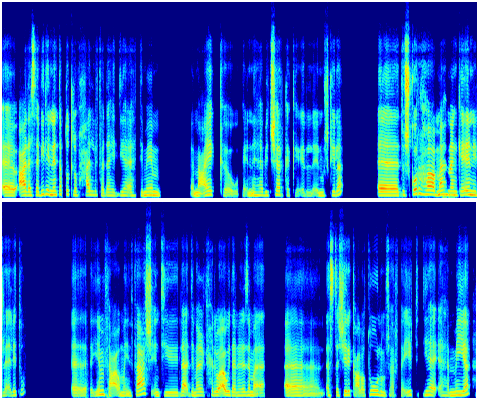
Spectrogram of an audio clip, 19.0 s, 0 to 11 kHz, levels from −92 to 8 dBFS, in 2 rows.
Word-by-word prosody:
آآ، 170 0 +3
على 195 0 +7
سبيل 205 +5 -1
إن 220 -3 +2
أنت 210 +2 +3
بتطلب 205 -5 -6
حل، 200 +1 -2
فده 175 -2 -7
هيديها 180 +1 -7
اهتمام 175 +2 -3 0.6
معاك، 200 - +1 0.2
وكأنها 185 +1 -6
بتشاركك 185 -2 0
ال 165 +2 -12
المشكلة. 180 +7 -4 0.7
آآ، 185 -1 +7
تشكرها 230 +4 +7
مهمًا 210 -1 +3
كان 205 +2 +3
اللي 190 -3 -3
قالته 200 - -8 0.9
آآ، - - -4
ينفع 230 -1 -1
أو - - -2
ما 170 - -5
ينفعش، 220 - +2
أنتِ 175 0 -7 0.3
لأ 195 - +2
دماغِك 185 0 -5
حلوة 190 -1 -1
أوي، 195 - +3
ده 180 - -2
أنا 175 0 -6
لازم 185 +1 -3
أ 155 - -2 0.4
آآ، 95 - -2
أستشيرك 190 +2 -1
على - - -2
طول 225 +3 -4
ومش 170 -3 -8
عارفة 155 - -13
إيه، - - -5
وتديها 205 -1 -5
أهمية، 195 +7 0
190 Hz, 140 wpm, -24 LUFS, 175-205 Hz, 0.9 s, على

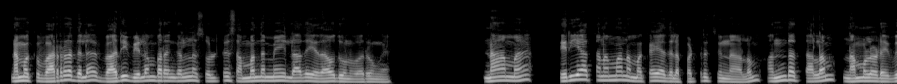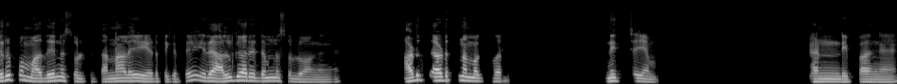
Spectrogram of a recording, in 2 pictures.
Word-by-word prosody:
நமக்கு 170 0 +3
வர்றதுல்ல 180 +3 +3 0.2
வரி 145 +8 +5
விளம்பரங்கள்னுனு 170 +1 +1
சொல்ட்டு 155 +4 -3
சம்பந்தமே 170 +4 +2
இல்லாத 155 0 +1
ஏதாவது 145 +1 +1
ஒண்ணு 125 -1 -4
வருங்க. 125 -2 -4 1.1
நாம 180 +1 +2 0.5
தெரியாத்தனமா 200 +1 +2
நம்ம 160 -4 +1
கை 170 - +3
அதுல 145 -3 -1
பட்டுருச்சுன்னாலும், 140 -1 -3 0.2
அந்த 190 +5 +2
தளம் 170 +10 +1 0.2
நம்மளுடைய 150 -2 +3
விருப்பம் 200 -1 +2
அதுன்னு 160 +5 +1
சொல்ட்டு 135 -1 -9
தன்னாலேயே 150 +2 +1
எடுத்துக்கிட்டு 130 +5 -7
இத 160 - +2
அல்கரிதம்ன்னு 160 -2 +1
சொல்வாங்கங்க. 120 -3 -7 0.8
அடுத்து 200 +2 0
அடுத்து 190 0 0
நமக்கு 155 -2 0
வ 140 - -5 1.1
நிச்சயம். 145 -5 -5 1.6
கண்டிப்பாங்க. 125 -2 -1
155 Hz, 110 wpm, -23 LUFS, 135-175 Hz, 1.6 s, வரி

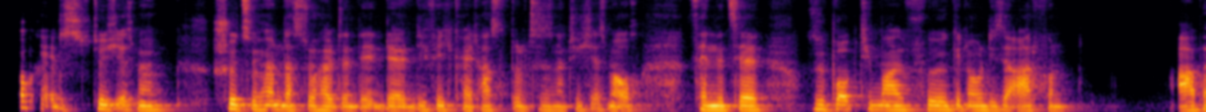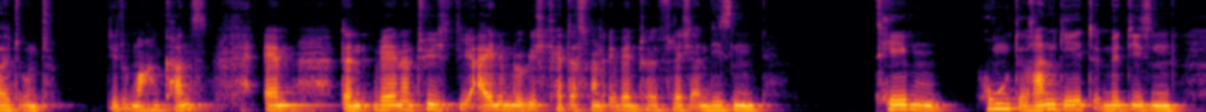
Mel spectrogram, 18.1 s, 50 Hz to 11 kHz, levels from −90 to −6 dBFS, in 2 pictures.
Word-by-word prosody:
Okay, 180 -8 -4
das - - -4
ist 130 - -9
natürlich 135 0 +1
erst - - -3
mal 120 0 +1 0.3
schön 140 -2 +3
zu 135 -1 0
hören, 130 0 +2
dass 120 0 +1
du 120 -1 -1
halt 110 -1 0
d 105 -1 -2
der 110 -2 0
die 115 +2 -3
Fähigkeit 120 -2 -3
hast 115 0 -5
und 115 -2 -3
das 115 - -14
ist 115 - -4
natürlich 110 +1 -6
erst - - -7
mal - - +3
auch - - -2 0.4
tendenziell 120 -1 +5 0.3
super 130 -2 +2
optimal 125 -2 +1
für 120 -1 +1
genau 120 -2 0
diese 115 0 -1
Art 115 0 +1
von 110 -2 -6 0.8
Arbeit 120 +1 +2
und 115 - -3 0.4
die 115 - -3
du - - -7
machen 120 +1 -1
kannst. 130 0 -2 0.4
Ähm, 125 0 +2 0.3
dann 120 +1 +2
wär 125 0 +4
natürlich 130 +1 0
die - - -4
eine 125 +1 +2
Möglichkeit, 125 +1 -1
dass 125 0 -6
man 125 -1 -2
eventuell 120 +1 -2
vielleicht 120 0 -4
an 120 0 +1
diesen 120 0 +2 0.8
Themenpunkt 135 +1 +1
rangeht 130 0 +2
mit 125 +1 +1
diesen 120 -1 +2
120 Hz, 180 wpm, -23 LUFS, 115-125 Hz, 0.8 s, tendenziell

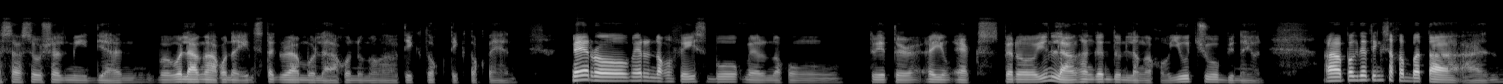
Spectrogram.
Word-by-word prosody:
sa 110 -3 -5
social 110 -2 -6
media. 95 -1 -8 0.4
Wala 115 +2 +3
nga 110 -2 +1
ako 110 +1 -6
na 105 - -2
Instagram, 105 +1 -4
wala 95 -3 -7
ako 100 +2 -10
ng 95 0 -14
mga 95 -1 -15
TikTok, - - -9
TikTok - - -13
na 95 - -8
yan. - - -27 0.6
Pero 180 -4 +8
meron 175 -1 0
akong 140 -2 -2
Facebook, 120 -1 -4
meron 100 -1 -6
akong 95 -2 -14 0.3
Twitter, 105 -2 -4
ay 115 -1 +1
yung 105 - -10
X, 105 -2 -4
pero 115 -1 0
yun 170 +6 -1
lang 105 -2 +4
hanggang 120 0 -2
dun 115 -1 -7
lang 95 -2 -7
ako, 90 +1 -14
YouTube 120 -3 -5
'yun 95 -2 -11
na - - -8
yun. - - -28 0.6
Ah, 170 +1 +8
pagdating 200 0 +1
sa - - +2
kabataan 110 - +2
110 Hz, 165 wpm, -23 LUFS, 100-120 Hz, 0.6 s, Pero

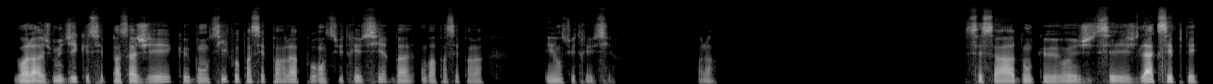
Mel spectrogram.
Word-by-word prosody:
Voilà, 90 -3 +5
je 85 - -7
me 90 - 0
dis 110 +5 -1
que - - -9
c'est - - 0
passager, 95 +3 +1
que 85 - -7
bon 95 +3 -5
s'il 115 +6 -3
faut 120 - -4
passer 110 -1 0
par 105 0 -6
là 105 - +2
pour 100 -2 -10
ensuite 95 -1 -6
réussir, 100 +6 0
bah 90 -1 -3
on 100 - -9
va 95 0 -3
passer - - -5
par 95 - -9
là 95 - -6 0.6
et 90 - -4
ensuite 90 0 -7
réussir. - - -6 0.8
Voilà. 80 -2 -10 2.5
C'est - - 0
ça 90 0 +5
donc 90 +1 -6
heu, 85 -1 -1
je 80 0 +2
c'est 90 0 +1
je 85 -1 -4
l'ai 100 - +6
accepté. 110 -3 +6
95 Hz, 180 wpm, -24 LUFS, 90-100 Hz, 2.5 s, l'ai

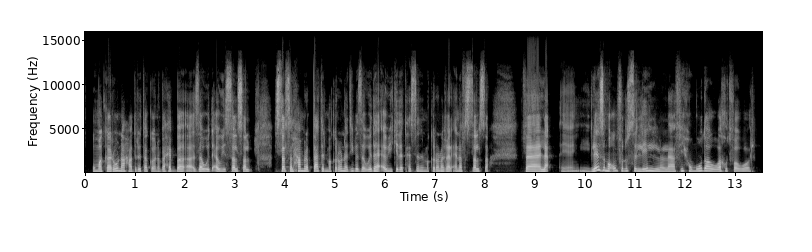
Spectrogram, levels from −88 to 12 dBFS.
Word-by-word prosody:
ومكرونة 195 +5 +2
حضرتك، 205 +2 -3
وأنا 175 0 -4
باحب 200 +3 -2
أزود 195 +3 +1
أوي 205 0 0
الصلصة 210 0 +2
ال 180 -4 -3 0.5
الصلصة 230 -1 +3
الحمراء 235 0 +2
بتاعة 230 +3 +2
المكرونة 210 +2 -2
دي 225 +3 -6
بازودها 200 0 +1
أوي 205 0 -1
كده، 195 0 0
تحس 220 +4 -5
إن 215 -3 -3
المكرونة 195 +3 -3
غرقانة 185 +3 -1
في - - -12
الصلصة، 215 +1 0 0.7
فلأ 185 +2 +5 0.2
يعني 85 - -10
لازم 285 - +5
أقوم 255 +2 0
في 250 - -4
نُص 245 0 -2
الليل 205 -5 0
في 235 +5 -6
حموضة 240 +4 0
وآخد 220 +1 -2
فوار. 155 -5 -4
210 Hz, 145 wpm, -19 LUFS, 185-225 Hz, 0.7 s, فلأ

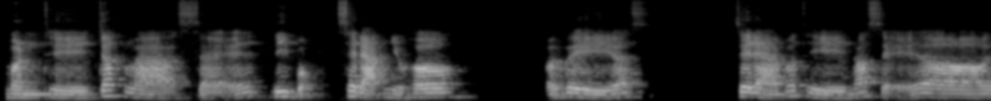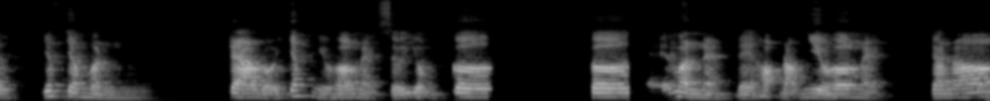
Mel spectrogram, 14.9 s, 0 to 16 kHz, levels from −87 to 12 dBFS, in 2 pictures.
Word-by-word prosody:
Mình 140 -2 +1
thì 130 -2 -2
chắc 200 -2 0
là 130 -6 0 0.2
sẽ 115 +9 -6
đi 175 0 +1
bộ - - -4
xe 185 - 0
đạp - - +5
nhiều 130 -3 -7
hơn. 160 +1 +7 0.7
Bởi - - -2
vì 145 -6 +2
á, 145 - -2 0.8
xe 175 -1 +4
đạp 130 -5 +2
á, 190 - -2
thì 130 -4 -2
nó 130 - -1
sẽ, - - -8
ờ, 145 -2 +3 0.2
giúp 195 0 -4
cho 170 - -1
mình 125 -4 -8 0.6
trao 150 0 +7
đổi - - -3
chất 200 - -3
nhiều 125 -4 -12
hơn 140 +1 +2
nè, - - -10
sử - - -5
dụng 130 - -7
cơ 155 -1 +4 0.8
cơ 160 0 +7
thể 300 - -12
mình 175 -6 +4
nè 130 - -7
để 130 -1 -7
hoạt - - -3
động - - -1
nhiều 140 -3 -2
hơn 150 0 +4
nè, - - -12 0.3
cho 145 - -2
nó 155 +3 +5
145 Hz, 180 wpm, -24 LUFS, 130-160 Hz, 0.8 s, hơn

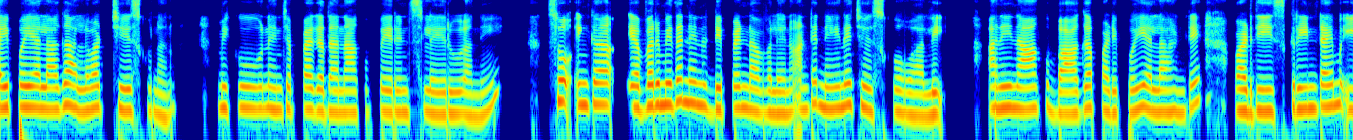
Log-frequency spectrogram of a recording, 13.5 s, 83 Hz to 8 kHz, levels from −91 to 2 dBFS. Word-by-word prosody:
అయిపోయేలాగా 240 0 +3
అలవాటు 225 +2 -1
చేసుకున్నాను. 210 -3 -2 0.5
మీకు 240 +1 -2 0.3
నేను 225 -1 -1
చెప్పా 230 +1 -2
గదా! 210 -1 +1
నాకు 205 -1 -5
పేరెంట్స్ 205 -1 -2
లేరు 195 0 0
అని. 190 +6 -5 0.6
సో, 295 - +5 0.2
ఇంక 265 +1 +1 0.4
ఎవ్వరి 255 +3 +4
మీద 265 - +3
నేను 260 -2 +1
డిపెండ్ 235 +1 0
అవ్వలేను. 205 0 -2
అంటే, 230 +4 -3
నేనే 240 +3 +2
చేసుకోవాలి. 195 -4 -1 0.5
అని 235 0 +3 0.2
నాకు 235 +2 +1 0.2
బాగా 200 +4 +2
పడిపోయి, 210 +2 -1
ఎలా 210 0 +1
అంటే, 210 +6 -2 0.4
వాడిది 215 0 +3 0.2
స్క్రీన్ 235 0 +1
టైమ్, 255 +2 +3
225 Hz, 135 wpm, -23 LUFS, 205-240 Hz, 0.6 s, సో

